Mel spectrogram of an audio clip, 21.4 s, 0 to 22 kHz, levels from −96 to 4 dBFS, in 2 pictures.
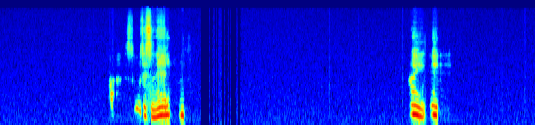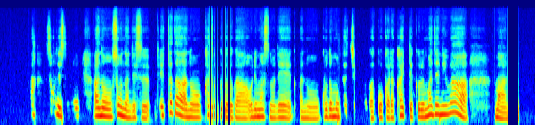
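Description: The speech keeps cutting out in short silent holes, scattered from 4.02 to 4.81 s, 14.89 to 15.32 s, and 20.85 to 21.09 s, then picks up as if it had played on. That points to a likely Bluetooth dropout, with packets reaching the headphones too late.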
